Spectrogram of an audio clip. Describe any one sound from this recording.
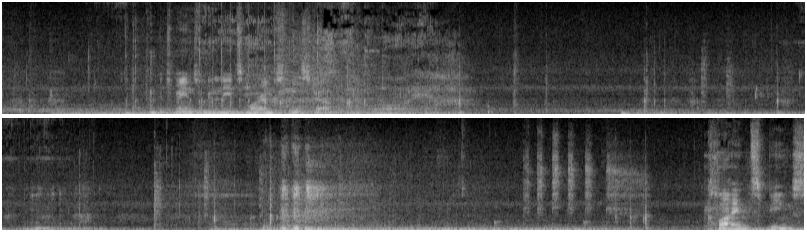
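A young man talks casually into a headset microphone, close up.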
